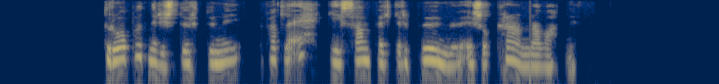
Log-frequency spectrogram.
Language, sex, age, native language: Icelandic, female, 60-69, Icelandic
